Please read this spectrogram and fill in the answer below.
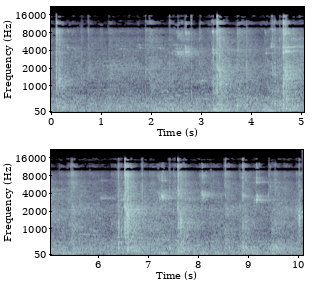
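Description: A squash rally: the ball is struck by rackets and smacks off the court walls in several sharp hits a second or two apart, ringing in a large hall. Spectators talk steadily underneath.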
